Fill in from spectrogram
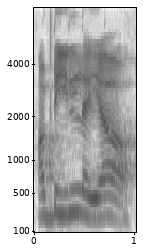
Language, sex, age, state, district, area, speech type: Tamil, female, 18-30, Tamil Nadu, Tiruvannamalai, urban, spontaneous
